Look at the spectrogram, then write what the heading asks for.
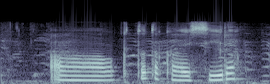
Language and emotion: Russian, neutral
